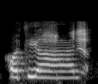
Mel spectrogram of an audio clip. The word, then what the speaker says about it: Cotillard: And Leonardo DiCaprio, he was so in love with his wife, played by, now I can never say her name quite right, is it Marion Cotillard? – Cotillard.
